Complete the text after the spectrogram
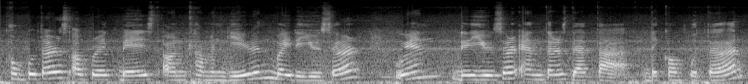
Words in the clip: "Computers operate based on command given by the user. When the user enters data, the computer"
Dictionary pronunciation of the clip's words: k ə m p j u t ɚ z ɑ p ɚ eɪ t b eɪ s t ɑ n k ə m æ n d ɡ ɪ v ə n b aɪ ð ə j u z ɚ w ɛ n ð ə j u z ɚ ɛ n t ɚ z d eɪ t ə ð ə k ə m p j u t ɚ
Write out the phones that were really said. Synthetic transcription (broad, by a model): k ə m p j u t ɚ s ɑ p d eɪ t b eɪ s t ɑ n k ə m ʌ n ɡ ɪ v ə n b aɪ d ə j u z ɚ w ɛ n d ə j u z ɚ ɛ n t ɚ s d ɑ t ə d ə k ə m p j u t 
